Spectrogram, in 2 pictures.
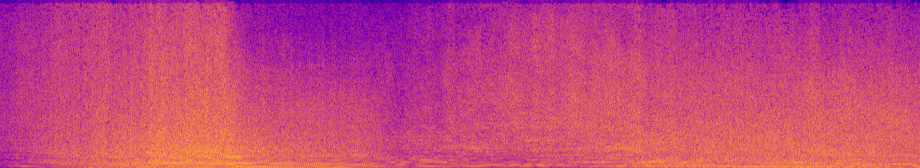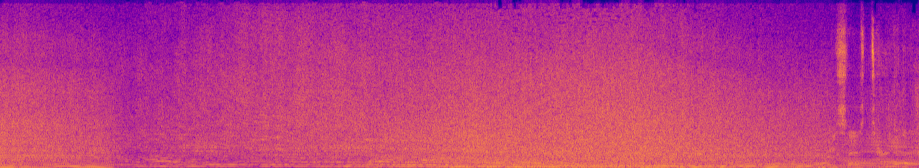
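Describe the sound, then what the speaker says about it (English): In-cab engine drone from an iRacing truck in a video game at Daytona, loud and continuous with shifting harmonic bands as revs rise and fall over about eighteen seconds. "let you hear the sounds, sights and sounds of what these drivers are experiencing inside the cabs of these trucks"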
